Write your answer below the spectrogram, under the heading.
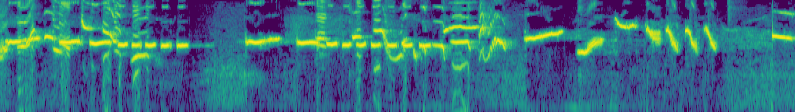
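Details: Lure song of an Oriental magpie-robin pair, male and female: long level whistles mixed with quick chattering notes, a short pause, then a varied rising and falling string of whistles ending in upward-sweeping notes.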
